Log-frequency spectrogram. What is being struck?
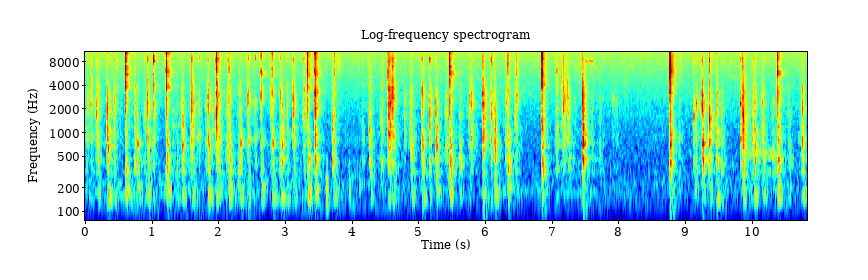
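Plastic computer keyboard.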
